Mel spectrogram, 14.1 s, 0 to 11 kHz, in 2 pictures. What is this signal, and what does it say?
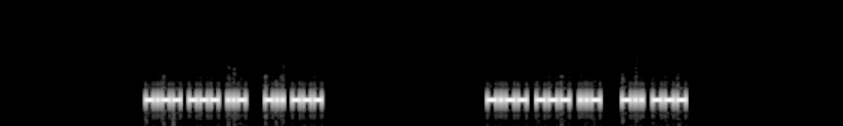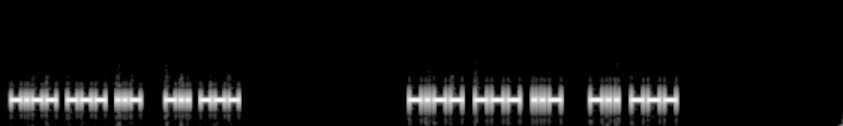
Morse code, heard as a keyed tone, about 43 wpm, 700 Hz. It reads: YOU DO YOU DO YOU DO YOU DO
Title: Speed-Racing - Sets of 2 Words 35wpm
